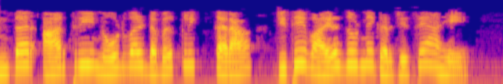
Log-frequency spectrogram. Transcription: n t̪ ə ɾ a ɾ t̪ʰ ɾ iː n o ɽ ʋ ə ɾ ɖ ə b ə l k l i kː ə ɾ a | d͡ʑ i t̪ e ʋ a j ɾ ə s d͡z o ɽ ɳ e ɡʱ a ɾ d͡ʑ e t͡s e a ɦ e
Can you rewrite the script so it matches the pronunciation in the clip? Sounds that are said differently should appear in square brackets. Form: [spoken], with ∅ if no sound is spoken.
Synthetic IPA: n t̪ ə ɾ a ɾ t̪ʰ ɾ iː n o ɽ ʋ ə ɾ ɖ ə b ə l k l i kː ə ɾ a | d͡ʑ i [t̪ʰ] e ʋ a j ɾ ə s d͡z o ɽ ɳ e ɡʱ [ə] ɾ d͡ʑ e t͡s e a ɦ e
